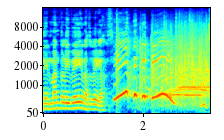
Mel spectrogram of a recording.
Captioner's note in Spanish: Ríe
